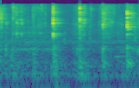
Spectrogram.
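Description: A fork mashing avocado in a bowl, its tines knocking against the bowl in a few irregular clicks.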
